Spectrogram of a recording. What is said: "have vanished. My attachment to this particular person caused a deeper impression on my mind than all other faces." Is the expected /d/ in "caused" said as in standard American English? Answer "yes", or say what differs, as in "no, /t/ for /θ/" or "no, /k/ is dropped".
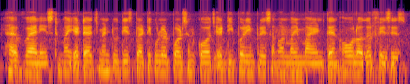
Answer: no, /d/ is dropped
